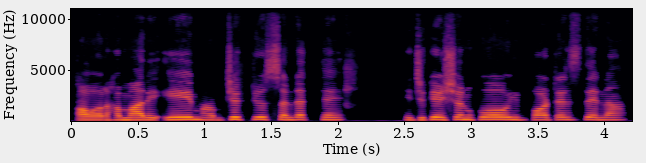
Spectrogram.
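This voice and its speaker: Woman, middle-aged, from Hyderabad, India, reflective interview guest, measured and earnest, crisp tone, dry room. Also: medium pitch, flat delivery, no room sound. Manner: measured, earnest storytelling with English words mixed in. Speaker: interview guest, Islamic scholar. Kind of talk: reflective life-story interview.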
